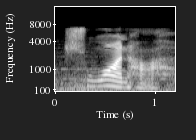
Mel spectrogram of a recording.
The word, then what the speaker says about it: Xuanhua: No, like swan with a shish. Xuanhua.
